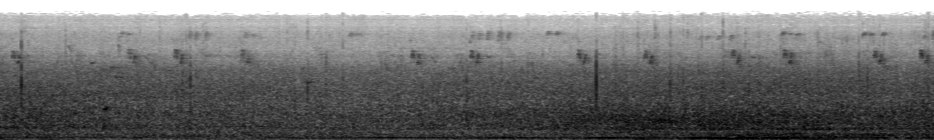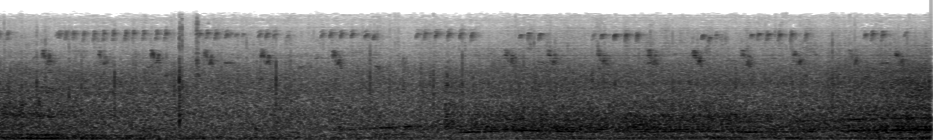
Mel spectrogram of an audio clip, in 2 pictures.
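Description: Birds singing outdoors: repeated short high chirps, one or two a second, with brief high trills in between. Under them runs a steady low hum, and a low drone with shifting pitch comes in over the last several seconds.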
